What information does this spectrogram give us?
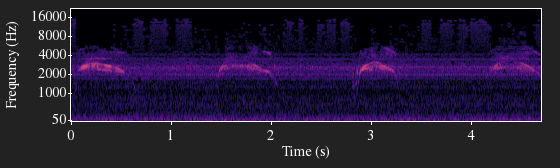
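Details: Feeding time for a royal albatross chick with both parents home: four curved whistles, the first and third louder, spaced about 1.3 seconds apart, with a low constant rumble underneath.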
